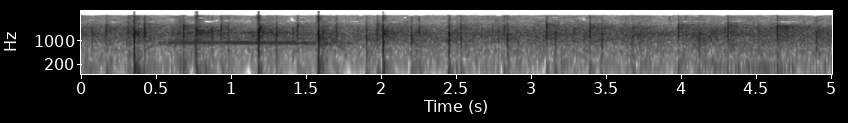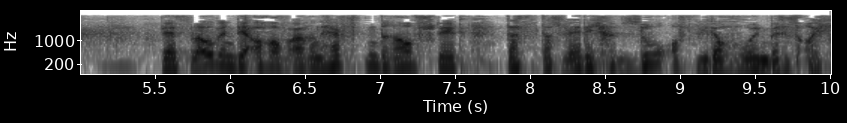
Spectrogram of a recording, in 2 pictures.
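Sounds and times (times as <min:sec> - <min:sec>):
several hands clapping: 0:00.0 - 0:05.8
speech: 0:05.5 - 0:10.0.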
